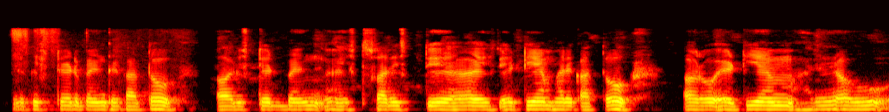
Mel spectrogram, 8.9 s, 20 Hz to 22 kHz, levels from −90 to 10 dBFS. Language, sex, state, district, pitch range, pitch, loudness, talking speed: Chhattisgarhi, male, Chhattisgarh, Rajnandgaon, 120-130 Hz, 125 Hz, -18 LUFS, 110 wpm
